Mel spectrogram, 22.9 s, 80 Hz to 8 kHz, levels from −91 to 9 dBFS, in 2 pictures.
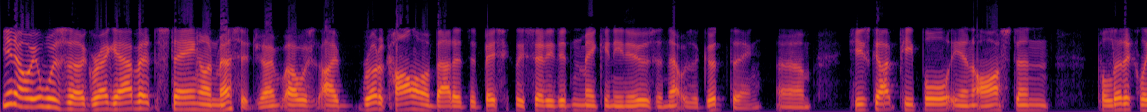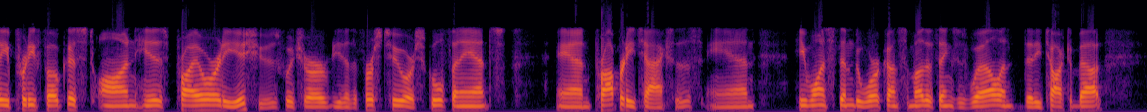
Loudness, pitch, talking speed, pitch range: -25 LUFS, 130 Hz, 200 wpm, 120-140 Hz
